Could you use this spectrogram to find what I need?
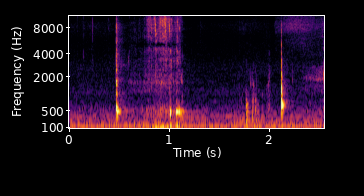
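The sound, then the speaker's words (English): A quiet sip of tea, with a brief airy slurp in the middle and a few soft clicks of a cup being handled before and after, over a low steady hum with no talking. “Let me sip this tea.”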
